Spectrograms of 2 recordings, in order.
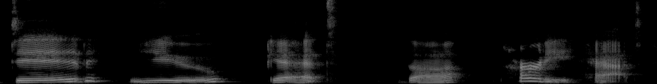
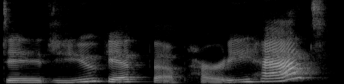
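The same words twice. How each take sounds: First: Very slow, pause after each word; word-by-word reading. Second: Rising sharply on "hat", louder and slower; question intonation. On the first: Teacher reading a sentence to young pupils, slowly word by word. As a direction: read each word separately, falling on "hat". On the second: Teacher showing pupils how a question sounds, voice rising on "hat". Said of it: "make our voice go up at the end". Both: Shown as a demonstration.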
